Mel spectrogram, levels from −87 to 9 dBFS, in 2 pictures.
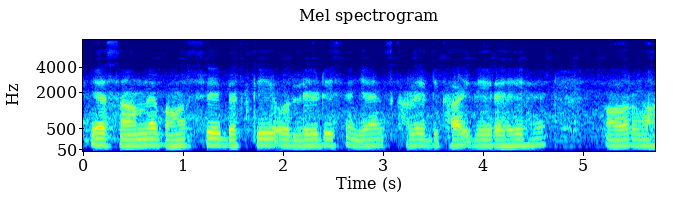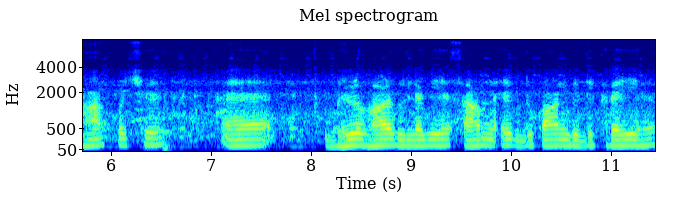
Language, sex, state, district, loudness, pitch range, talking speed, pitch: Hindi, male, Uttar Pradesh, Jalaun, -34 LUFS, 115-125 Hz, 145 wpm, 120 Hz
